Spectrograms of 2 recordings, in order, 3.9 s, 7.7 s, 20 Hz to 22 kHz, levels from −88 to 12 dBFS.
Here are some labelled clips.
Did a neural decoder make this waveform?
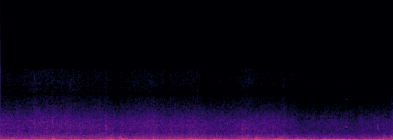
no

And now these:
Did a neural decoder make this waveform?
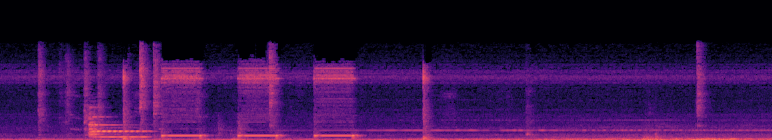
no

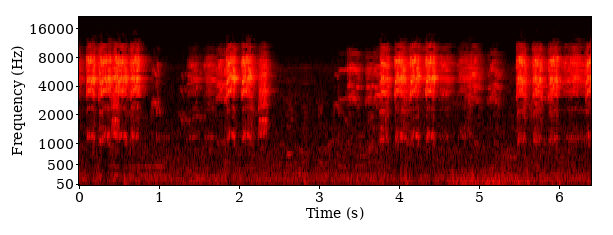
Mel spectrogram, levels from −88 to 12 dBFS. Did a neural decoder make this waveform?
yes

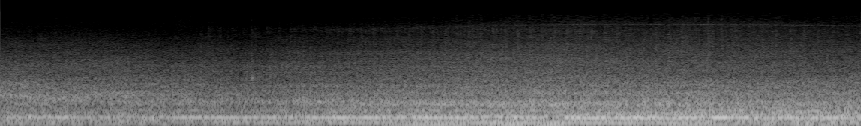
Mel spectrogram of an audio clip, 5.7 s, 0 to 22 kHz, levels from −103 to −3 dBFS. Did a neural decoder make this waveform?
no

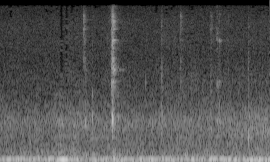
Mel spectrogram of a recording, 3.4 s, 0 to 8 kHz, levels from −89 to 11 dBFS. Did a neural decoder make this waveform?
no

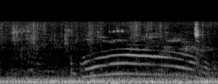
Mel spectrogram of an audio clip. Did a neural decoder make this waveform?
no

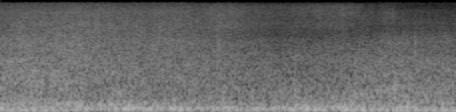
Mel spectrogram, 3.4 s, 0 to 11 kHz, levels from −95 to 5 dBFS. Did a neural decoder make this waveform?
no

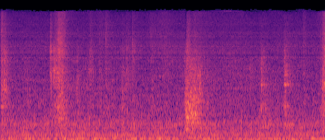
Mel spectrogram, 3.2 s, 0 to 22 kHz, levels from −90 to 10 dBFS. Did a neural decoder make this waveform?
yes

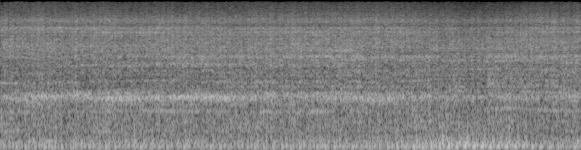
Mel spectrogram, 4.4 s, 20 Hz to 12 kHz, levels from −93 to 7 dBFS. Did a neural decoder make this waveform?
no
